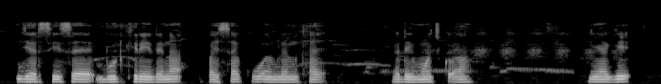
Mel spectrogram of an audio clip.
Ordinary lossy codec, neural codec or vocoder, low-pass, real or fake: none; none; 7.2 kHz; real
